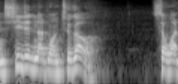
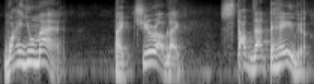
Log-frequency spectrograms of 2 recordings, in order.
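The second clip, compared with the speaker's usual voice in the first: getting mad; 5 semitones higher than usual. Retold or imitated. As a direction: let the irritation boil over, retold. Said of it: "I became mad at her".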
